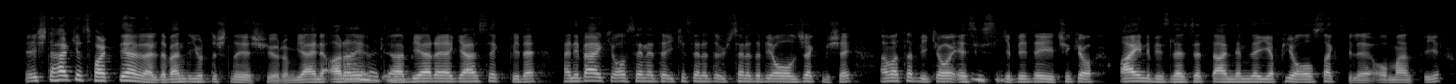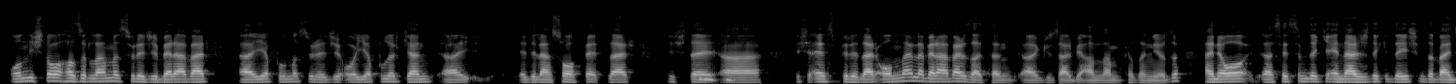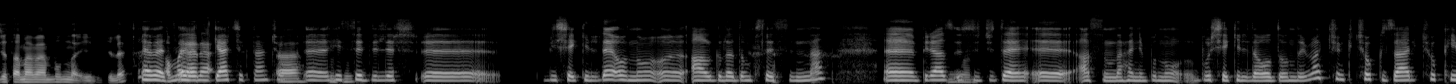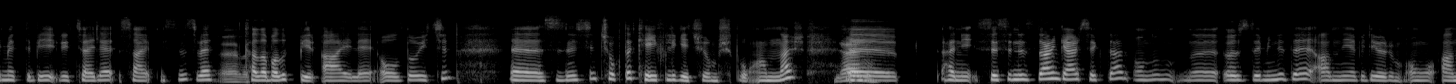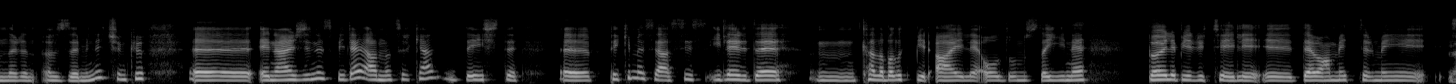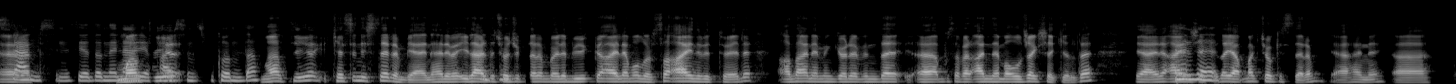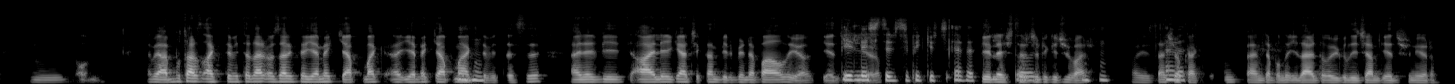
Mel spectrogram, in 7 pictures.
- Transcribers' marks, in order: other background noise; chuckle; tapping
- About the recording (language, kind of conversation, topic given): Turkish, podcast, Yemek hazırlarken ailenizde hangi ritüeller vardı, anlatır mısın?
